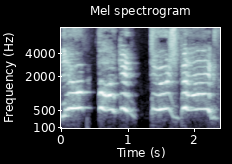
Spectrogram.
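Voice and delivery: shrill, very high-pitched, loud scream. Imagining screaming from a jail cell, put-on screaming. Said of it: "Like, screaming".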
